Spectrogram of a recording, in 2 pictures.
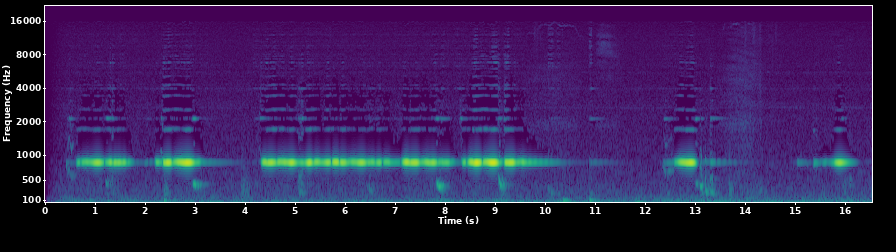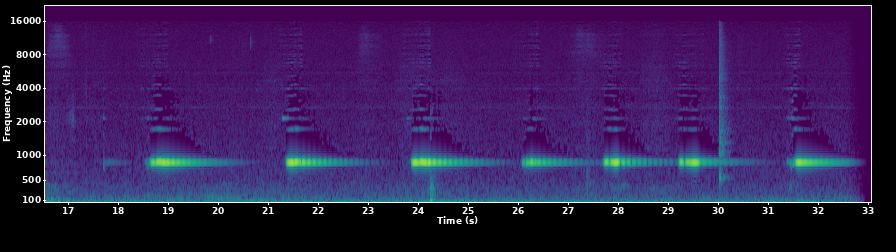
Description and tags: A wine glass being played in different ways.
glass, hydrophone, tonal, tone, wine, Wineglass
